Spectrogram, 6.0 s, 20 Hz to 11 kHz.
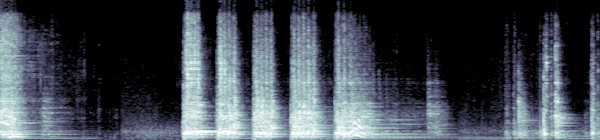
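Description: Impact wrench firing in short bursts on a 16 mm skid plate bolt: one burst at the start, then about five quick bursts in a row about two seconds in, each leaving a ringing tail.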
